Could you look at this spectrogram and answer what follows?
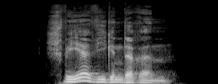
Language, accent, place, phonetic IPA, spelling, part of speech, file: German, Germany, Berlin, [ˈʃveːɐ̯ˌviːɡn̩dəʁəm], schwerwiegenderem, adjective, De-schwerwiegenderem.ogg
- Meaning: strong dative masculine/neuter singular comparative degree of schwerwiegend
